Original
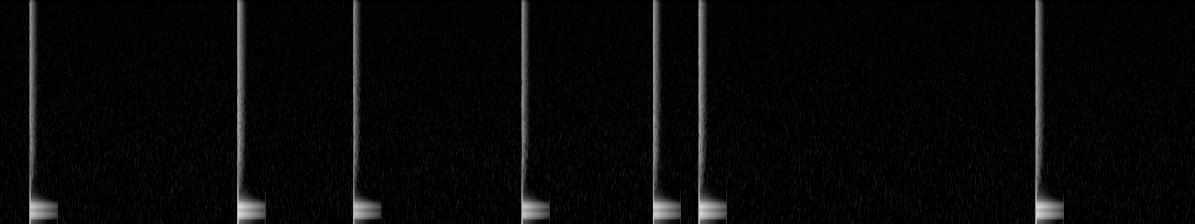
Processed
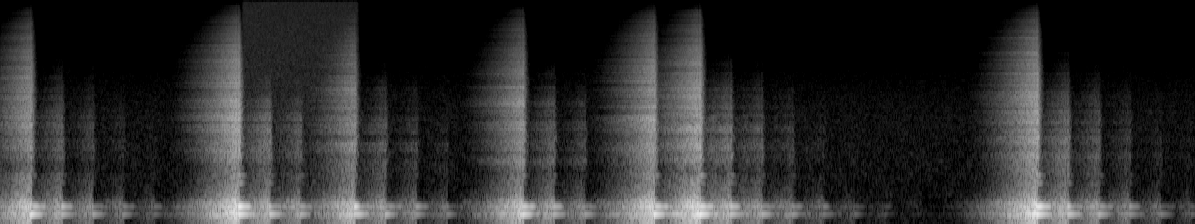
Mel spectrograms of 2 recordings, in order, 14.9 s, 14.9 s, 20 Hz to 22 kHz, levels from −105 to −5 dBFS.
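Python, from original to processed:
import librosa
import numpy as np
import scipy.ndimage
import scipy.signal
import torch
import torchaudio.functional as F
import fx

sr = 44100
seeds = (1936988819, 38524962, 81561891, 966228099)

p1 = fx.spec_swells(x, sr, rise_s=0.87)
p2 = scipy.signal.sosfilt(scipy.signal.butter(2, 3300.0, 'lowpass', fs=sr, output='sos'), p1)
p3 = fx.quant_dither(p2, sr, seeds[0], bits=12, dither='triangular', at=(3.03, 4.47))
p4 = 10.0 ** (-21.5 / 20.0) * np.tanh(p3 / 10.0 ** (-21.5 / 20.0))
p5 = p3 + F.gain(torch.from_numpy(p4), -9.0).numpy()
p6 = fx.echo_wet_lowpass(p5, sr, ms=386, feedback_pct=34, hz=1600.0, wet_db=-14.0)
p7 = fx.ensemble(p6, sr)
y = F.gain(torch.from_numpy(p7), 4.5).numpy()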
